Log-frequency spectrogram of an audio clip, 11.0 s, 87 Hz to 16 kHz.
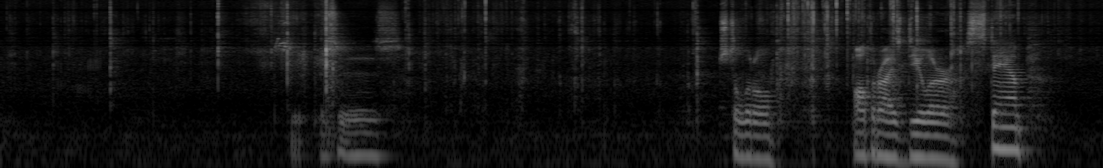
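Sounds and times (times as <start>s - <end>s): faint paper rustle: 0.0s - 11.0s
light clicks of packaging: 0.1s - 10.3s.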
